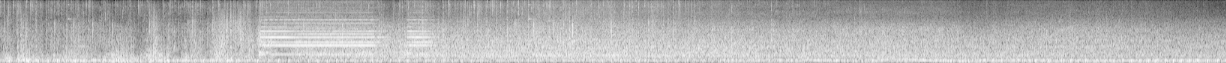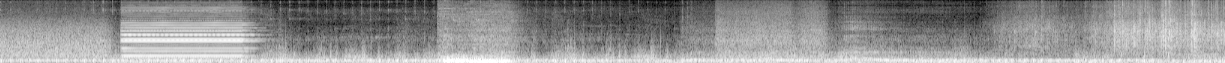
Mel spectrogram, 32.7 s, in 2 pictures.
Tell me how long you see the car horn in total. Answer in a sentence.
You can hear the car horn for 5 seconds altogether.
